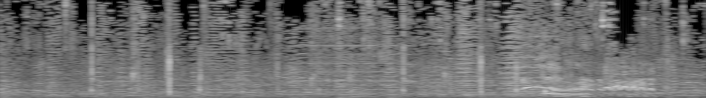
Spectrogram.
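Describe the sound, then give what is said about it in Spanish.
A horse whinnies near the end, a wavering high call over a steady bustle of hoof clops and scattered taps, with faint murmuring voices in the background. “desmontado, agarra las riendas de su caballo.”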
